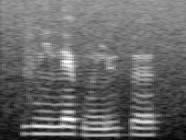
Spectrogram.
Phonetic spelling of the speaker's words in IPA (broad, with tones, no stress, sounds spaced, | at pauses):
v ĩ˦ n ɛ˦ ɡʷ ĩ˨ ɾ ɨ˧ ɓ ə˧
